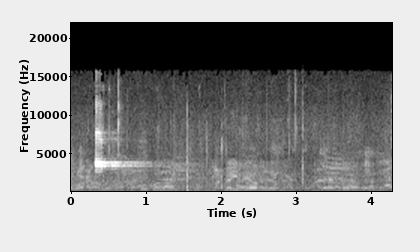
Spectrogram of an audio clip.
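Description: Referee's whistle: one short, shrill blast about a third of a second in, signalling a restart, followed about a second later by a single thud of the ball being kicked. Distant players' and spectators' voices carry on underneath.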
